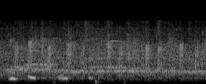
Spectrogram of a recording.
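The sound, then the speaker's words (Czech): Audience applause at a gathering honouring women, a full crowd clapping continuously at a steady level, with a few voices audible above and beneath the dense patter of hands. “Zatleskáme všichni, děkuju.”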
